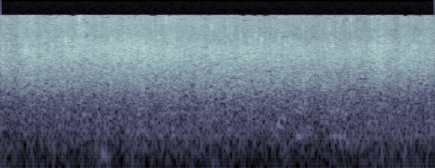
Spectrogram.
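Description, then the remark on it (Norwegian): Steady, sustained audience applause for a woman on her way up, a dense wash of many hands clapping at an even, loud level for about six seconds with no voices on top. “og hun fortjener en applaus bare på vei opp.”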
